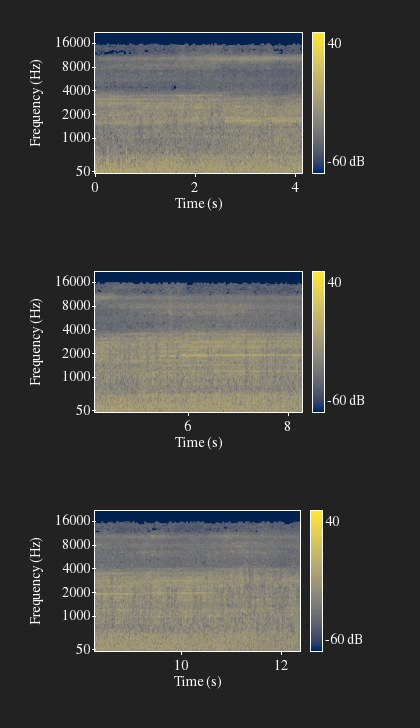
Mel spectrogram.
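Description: Steady wind and road noise from a moving vehicle on the road, with a faint steady engine whine.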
